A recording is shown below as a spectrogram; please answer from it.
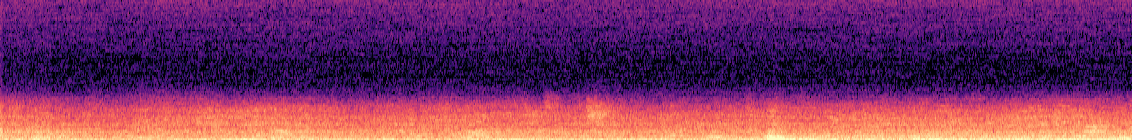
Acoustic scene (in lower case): residential area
